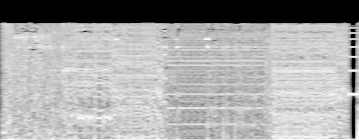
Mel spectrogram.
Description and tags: Raw import of a non-audio binary file made with Audacity in Ubuntu Studio
binary, computer, data, digital, distortion, electronic, file, glitches, glitchy, random, raw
